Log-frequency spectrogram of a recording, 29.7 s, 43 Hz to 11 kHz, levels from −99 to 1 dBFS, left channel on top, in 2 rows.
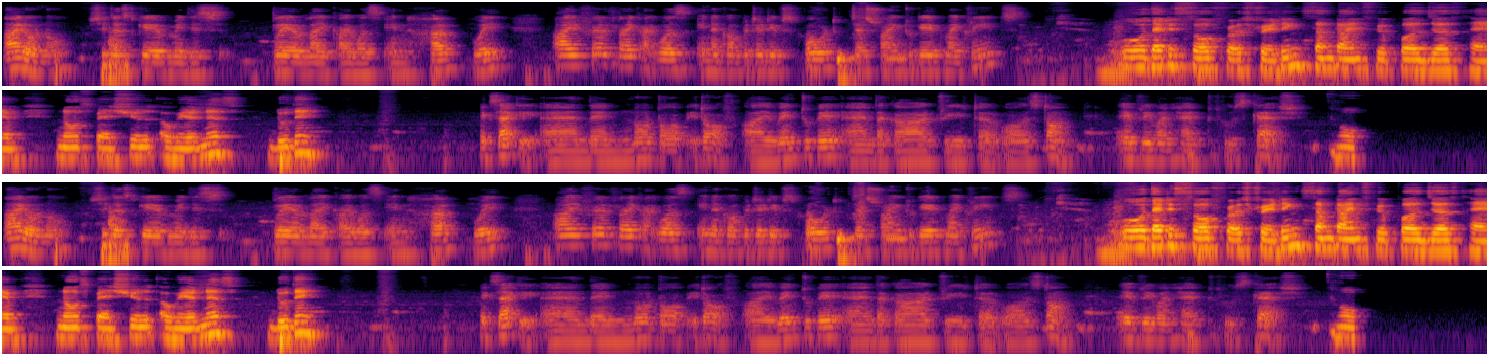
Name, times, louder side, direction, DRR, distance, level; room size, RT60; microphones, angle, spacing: voice 1, 0.0-2.2 2.7-5.0 5.5-10.2 19.6-25.5 26.0-26.8 27.1-27.8, equal, 50° left, 5.7 m, -36 dB
voice 2, 11.0-17.2 17.5-18.1 28.1-28.4, right 4 dB, 35° right, 0.4 m, -22 dB
9.6 x 5.3 x 4.7 m
head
